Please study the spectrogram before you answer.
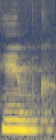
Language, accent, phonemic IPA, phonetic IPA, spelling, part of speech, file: Armenian, Eastern Armenian, /himkʰ/, [himkʰ], հիմք, noun, Hy-հիմք.ogg
- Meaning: 1. base; basis; foundation 2. grounds, reason 3. foundation, base 4. base 5. stem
